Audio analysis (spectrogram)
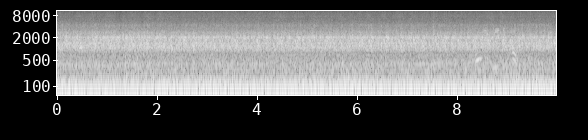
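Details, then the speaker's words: GM 6.5 turbo diesel (1994–95), first start after an oil pipe came off and it ran without oil for a while: steady idle clatter with a faint repeating knock; owner suspects the upper engine, doubts the bottom end. No oil leaks. "I actually hear a knock that I don't like. It sounds like it's up in the engine and I doubt it."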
